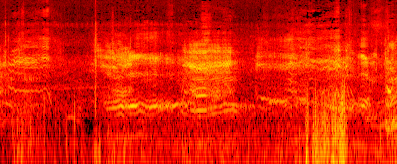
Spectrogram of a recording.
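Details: Galapagos sea lions from the Galapagos, Ecuador: drawn-out, quavering bleats with rich overtones, one long wobbling call in the middle and more toward the end, against human voices and a steady low rumble.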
